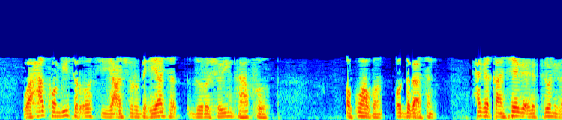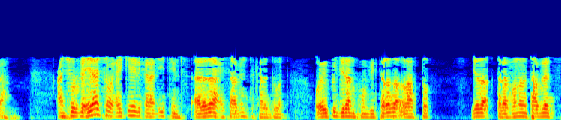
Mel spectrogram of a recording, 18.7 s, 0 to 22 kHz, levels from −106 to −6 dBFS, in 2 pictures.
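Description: Low-bitrate audio saved at a high bitrate runs throughout the speech, with nothing above 3.1 kHz and the smeared, watery texture of a heavily starved codec audible everywhere. The likely cause is a very low-bitrate encoding, something around 8 kbit/s AAC, later re-saved as a high-bitrate MP3. The second encoding kept the damage but could not restore the discarded detail, so sibilants stay dull and the top end stays empty.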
